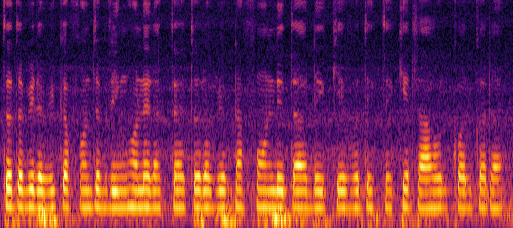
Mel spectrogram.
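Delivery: ordinary delivery, nothing marked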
